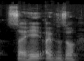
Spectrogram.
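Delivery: normal talking voice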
